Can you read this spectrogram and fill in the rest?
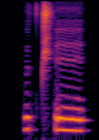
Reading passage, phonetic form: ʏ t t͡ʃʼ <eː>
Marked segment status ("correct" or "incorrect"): correct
